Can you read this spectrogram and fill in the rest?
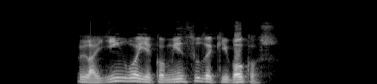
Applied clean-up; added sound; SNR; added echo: none; none; none; none.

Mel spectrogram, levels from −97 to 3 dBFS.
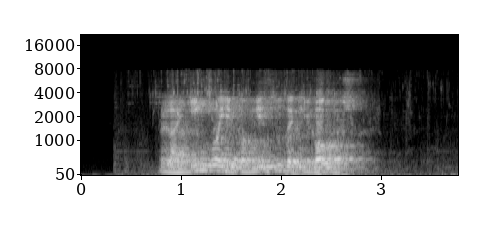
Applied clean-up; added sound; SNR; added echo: neural separator model SepFormer DNS4.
